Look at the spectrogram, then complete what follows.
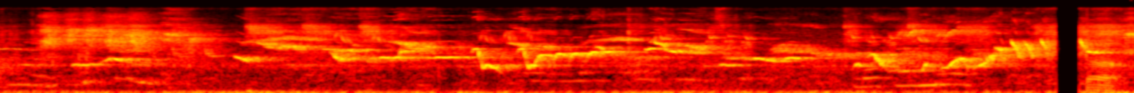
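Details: Caged white-rumped shamas dueling with a rival: a continuous jumble of loud whistled phrases and scratchy notes from both birds, a brief cut near the end, and a constant low hum.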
